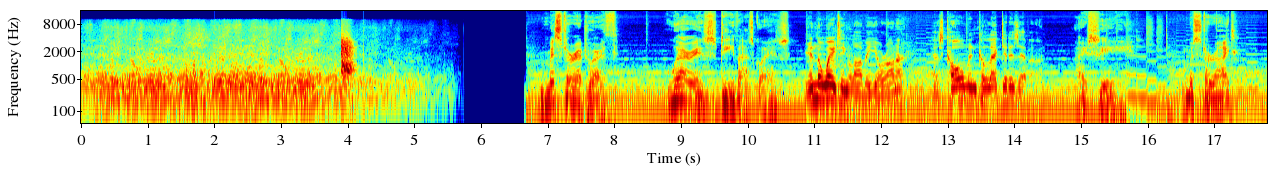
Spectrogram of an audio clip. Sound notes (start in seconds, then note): 0.2 gallery chattering; 3.9 gavel slam!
